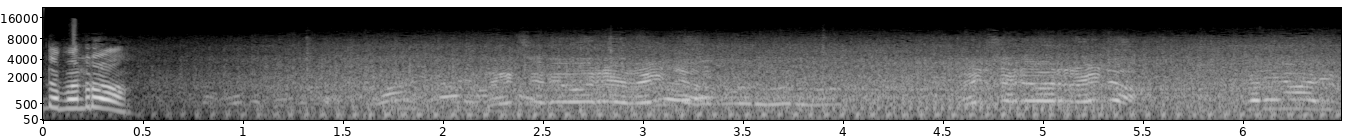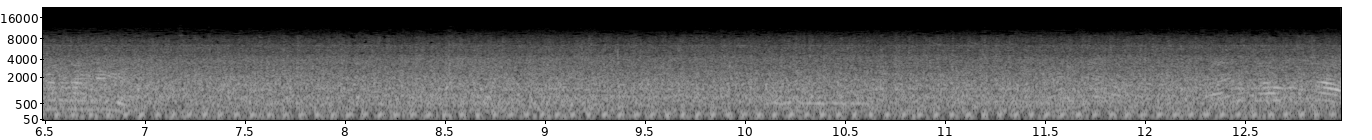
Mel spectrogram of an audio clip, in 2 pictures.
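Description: A motorcycle engine idles with a steady close throb.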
